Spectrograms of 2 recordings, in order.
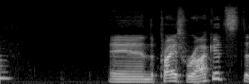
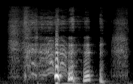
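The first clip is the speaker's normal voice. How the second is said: high, breathy burst of giggles; amused laugh; 6 dB louder than usual. Real, not acted. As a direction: laugh at your own joke. Laughs at his own joke.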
